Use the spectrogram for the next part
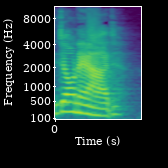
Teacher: Let's eliminate that T of don't. We say don't add.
